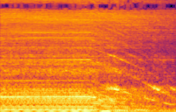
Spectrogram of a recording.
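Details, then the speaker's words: Newly installed replacement garbage disposal, first test run: steady strong motor hum, pitch falling smoothly as it spins down; running normally. "you can hear it and see it running."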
